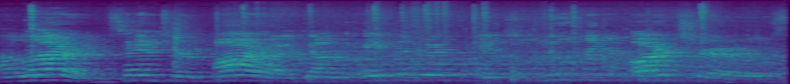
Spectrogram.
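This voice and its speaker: A woman's voice: a little high, normal speed. A woman reading out scripted stage directions at a staged play reading. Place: indoor auditorium stage. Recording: distant, echoey, noisy auditorium.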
